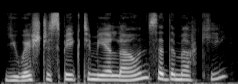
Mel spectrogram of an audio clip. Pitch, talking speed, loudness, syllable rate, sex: 225 Hz, 250 wpm, -16 LUFS, 5.9 syllables/s, female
